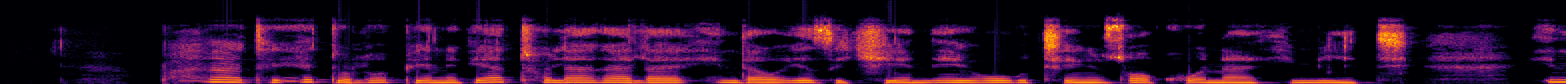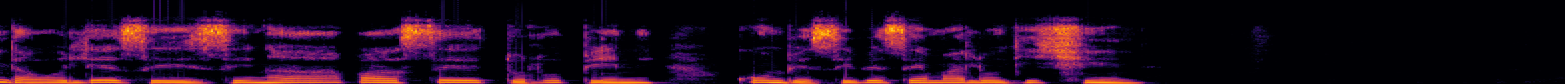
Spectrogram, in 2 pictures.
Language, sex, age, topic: North Ndebele, female, 18-24, health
